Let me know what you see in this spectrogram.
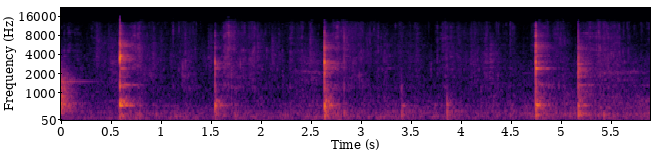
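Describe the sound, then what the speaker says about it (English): Vegetables tossed with salt and pepper in a bowl, soft rustling under a handful of sharp clacks of a utensil against the bowl, spaced irregularly across a few seconds, no talking. "Mix it up."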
